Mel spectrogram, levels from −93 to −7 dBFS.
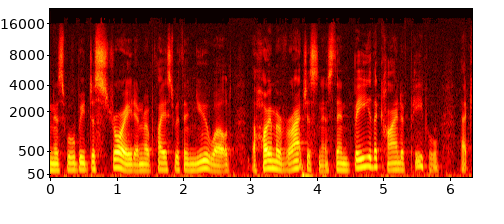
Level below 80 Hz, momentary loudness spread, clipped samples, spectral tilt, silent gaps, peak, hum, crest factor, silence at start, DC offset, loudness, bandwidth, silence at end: -56 dBFS; 14 LU; under 0.1%; -5 dB/octave; none; -10 dBFS; none; 22 dB; 0 s; under 0.1%; -31 LUFS; 18 kHz; 0 s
